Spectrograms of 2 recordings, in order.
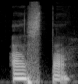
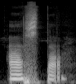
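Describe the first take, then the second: First: The word begins directly with the vowel sound. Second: The word begins directly with the vowel sound.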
